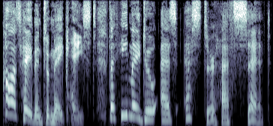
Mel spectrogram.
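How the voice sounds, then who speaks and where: Casting: a commanding, generous ancient king; unhurried, hugely varied intonation, Bible audio drama. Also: fairly high pitch, wildly swooping pitch, a bit bright, dry recording, studio quality, heavily acted. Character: powerful, magnanimous Persian king, grand and commanding.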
